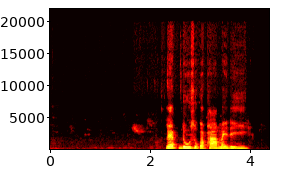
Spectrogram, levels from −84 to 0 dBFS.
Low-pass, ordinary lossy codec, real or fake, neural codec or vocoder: 19.8 kHz; Opus, 64 kbps; real; none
